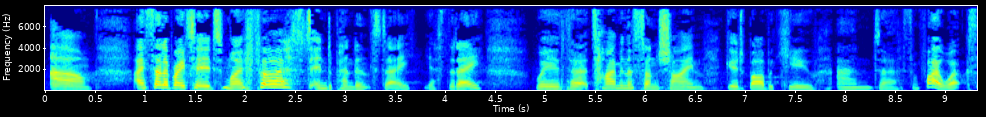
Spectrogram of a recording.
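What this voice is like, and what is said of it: British accent. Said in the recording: “even with a British accent ... As a Brit,”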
